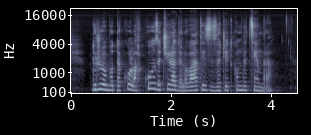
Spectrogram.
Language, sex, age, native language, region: Slovenian, female, 18-29, Slovenian, Savinja region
